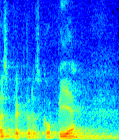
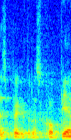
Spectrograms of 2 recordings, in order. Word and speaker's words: espectroscopia: se llama espectroscopia bueno y se llama así no espectroscopía está mal pronunciada espectroscopia no tiene acento espectroscopia según la Academia Española espectroscopia y este y justamente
